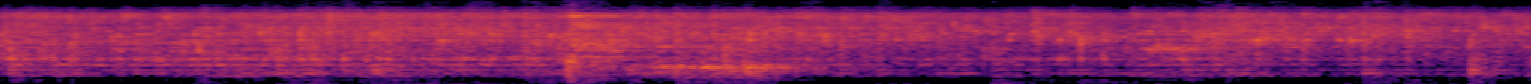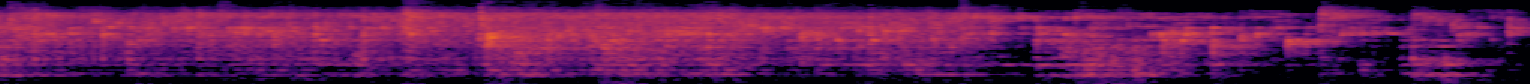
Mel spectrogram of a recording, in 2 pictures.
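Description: Whole boiled eggs sizzling steadily in hot oil in a kadai while a metal slotted spoon turns them, with an occasional clink of the spoon against the pan.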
